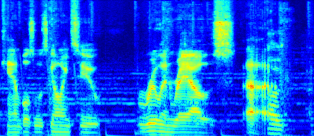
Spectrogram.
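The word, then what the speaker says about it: Rao's: The pasta, according to AI, the pasta sauce brand AOS is pronounced Ray O's. Oh, is not pronounced Rose or Rouse.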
